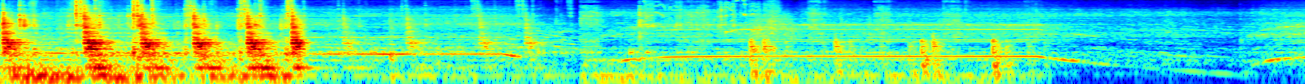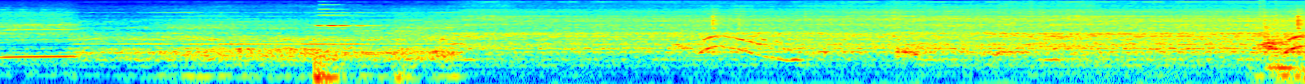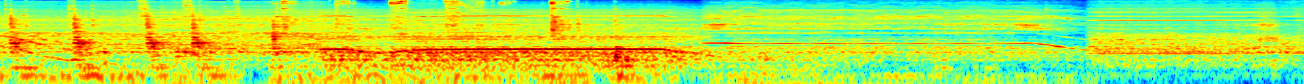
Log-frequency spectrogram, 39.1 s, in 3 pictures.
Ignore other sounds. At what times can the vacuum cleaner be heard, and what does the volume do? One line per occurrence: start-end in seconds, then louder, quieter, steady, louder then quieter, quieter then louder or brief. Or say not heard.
0.2-39.1 louder.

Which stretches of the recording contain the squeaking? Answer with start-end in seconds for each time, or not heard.
6.4-7.8, 16.1-17.6, 30.5-31.1.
